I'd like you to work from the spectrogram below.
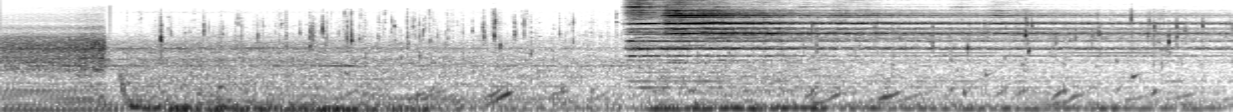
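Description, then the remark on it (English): Thick liquid bubbling steadily in a pot, dense little pops and gurgles overlapping over a low rumble, fairly loud, with no voices. “Diwata poked carefully at a bubbling pot”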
